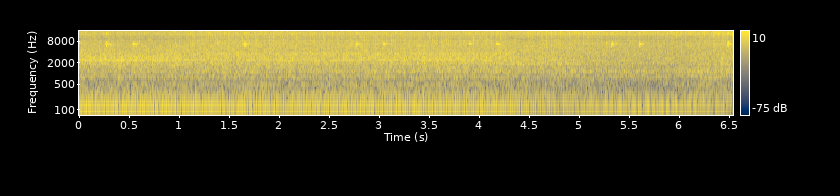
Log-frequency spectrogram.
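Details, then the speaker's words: 2006 Pontiac Grand Prix 3.8L V6 idling after a coolant top-up with heater on and bleeder open: low drone with slightly uneven pulse about four beats a second, shaking quite a bit; owner suspects a blown head gasket because of a lot of coolant bubbles. "Definitely shaking quite a bit."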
